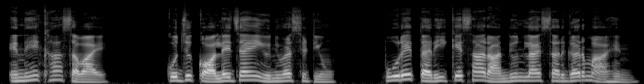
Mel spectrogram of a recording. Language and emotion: Sindhi, neutral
